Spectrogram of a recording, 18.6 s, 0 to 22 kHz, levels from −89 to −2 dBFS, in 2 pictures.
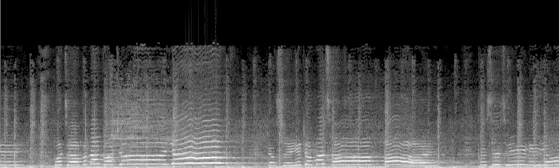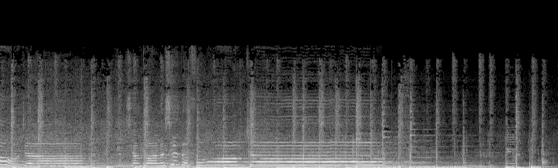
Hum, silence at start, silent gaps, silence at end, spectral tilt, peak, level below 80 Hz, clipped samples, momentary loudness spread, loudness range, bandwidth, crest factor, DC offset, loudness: none; 0 s; none; 0.15 s; -5 dB/octave; 0 dBFS; -24 dBFS; under 0.1%; 13 LU; 8 LU; 16.5 kHz; 12 dB; under 0.1%; -13 LUFS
